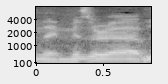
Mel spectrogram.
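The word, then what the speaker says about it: Les Misérables: Les Miserables. Look at you pronouncing it just perfectly.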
